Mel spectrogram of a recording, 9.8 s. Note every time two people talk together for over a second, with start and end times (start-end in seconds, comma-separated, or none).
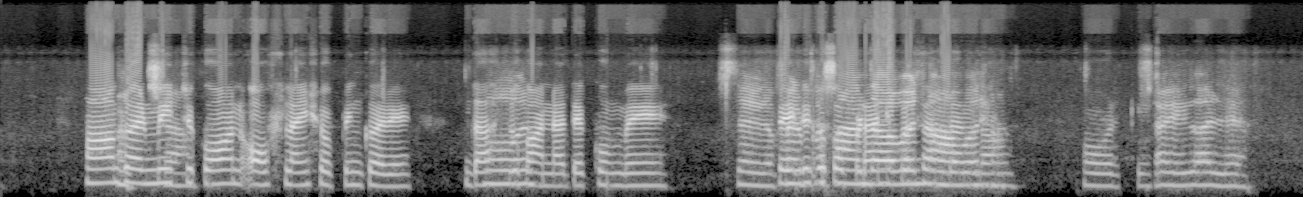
5.8-7.5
